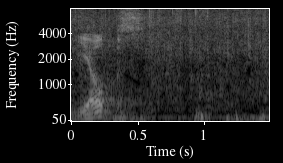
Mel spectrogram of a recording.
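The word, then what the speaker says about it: gielp: Yelps and Bs so a Yelp and it's spelled g i e l p and in the Old English and the old sax that g says a y kind of sound uh if it prefaces a vow so a Yelp and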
